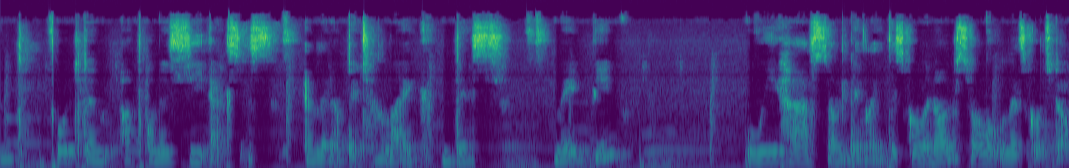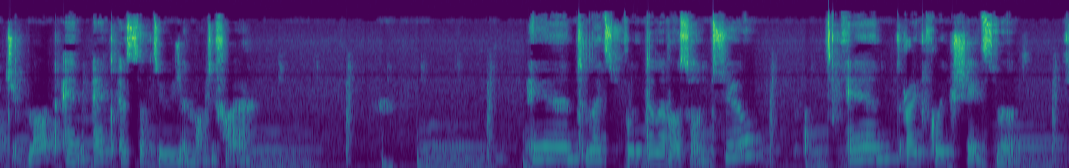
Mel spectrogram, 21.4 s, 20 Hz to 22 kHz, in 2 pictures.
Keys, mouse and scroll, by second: 2.8-3.4 scroll down 4, 3.6-5.2 scroll up 5, 5.2 click, 5.7 scroll down 1, 5.9-7.7 middle drag, 7.9 middle click, 8.7-9.3 scroll up 2, 9.9 Tab, 10.2-10.8 scroll down 1, 11.3-13.2 drag, 13.5 scroll up 2, 13.8-14.6 middle drag, 14.9-15.3 middle drag, 15.9 scroll up 2, 18.1 click, 18.6-19.1 middle drag, 19.2-20.1 right drag, 20.3-20.7 scroll down 2, 20.7 middle click.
